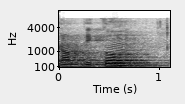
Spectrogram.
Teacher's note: کم میں میم ساکن پہ اظہار شفوی ہے، کنوا نہیں پڑھنا، بربکم یہ غلط ہے، بربکم.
